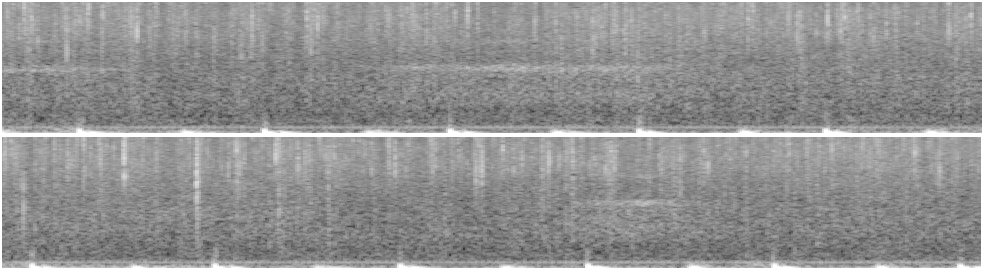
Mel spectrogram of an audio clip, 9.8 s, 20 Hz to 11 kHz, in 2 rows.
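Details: ASMR sleep-aid roleplay of cuddling next to a girlfriend on a rainy night, a looped track with soft breathing: steady soft low thumps at about 65 a minute under rain and a faint hum; a regular heartbeat.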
